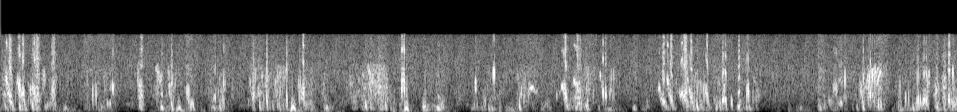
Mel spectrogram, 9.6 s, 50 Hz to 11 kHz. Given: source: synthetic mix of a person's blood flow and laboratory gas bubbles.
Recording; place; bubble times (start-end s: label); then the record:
Doppler ultrasound of blood flow; precordium
0.00-0.58 s: bubbles
0.83-1.17 s: bubbles
1.35-1.47 s: bubbles
1.54-1.77 s: bubbles
1.83-1.98 s: bubbles
2.11-2.27 s: bubbles
2.47-2.90 s: bubbles
2.95-3.16 s: bubbles
3.48-3.94 s: bubbles
3.98-4.09 s: bubbles
4.20-4.46 s: bubbles
4.70-4.98 s: bubbles
5.15-5.38 s: bubbles
5.54-6.16 s: bubbles
6.31-6.38 s: bubbles
6.55-7.62 s: bubbles
8.16-8.90 s: bubbles
8.95-9.29 s: bubbles
9.32-9.58 s: bubbles
From the record:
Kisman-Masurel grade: 343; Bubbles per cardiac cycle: rolling drumbeat, 9 or more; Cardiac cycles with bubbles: 100%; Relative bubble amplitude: loud (0.450 to 0.775); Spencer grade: 3 (all of the cardiac periods contain showers or single bubble signals, but not dominating or overriding the cardiac motion signals); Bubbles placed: anywhere in the cardiac cycle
